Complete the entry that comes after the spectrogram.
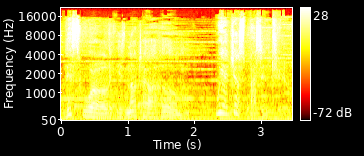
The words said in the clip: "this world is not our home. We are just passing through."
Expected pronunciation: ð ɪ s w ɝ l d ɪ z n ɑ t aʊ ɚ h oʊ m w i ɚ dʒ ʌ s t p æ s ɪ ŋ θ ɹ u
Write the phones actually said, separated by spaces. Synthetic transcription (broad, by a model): ð ɪ s w ɝ l d ɪ z n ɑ t aʊ ɚ h oʊ m w i ɚ dʒ ʌ s t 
